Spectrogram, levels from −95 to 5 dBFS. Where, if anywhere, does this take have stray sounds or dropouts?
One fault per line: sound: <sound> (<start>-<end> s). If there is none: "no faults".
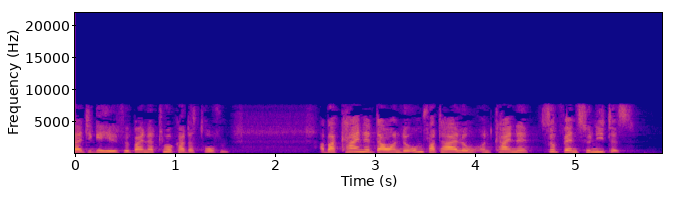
no faults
